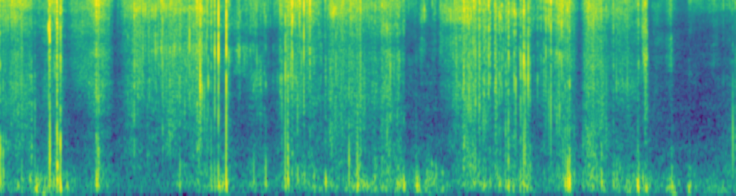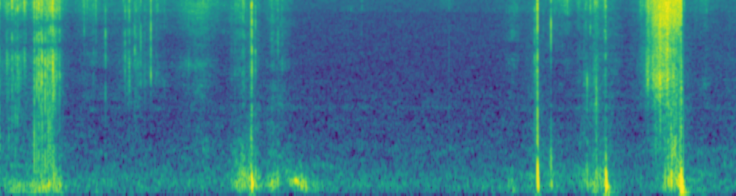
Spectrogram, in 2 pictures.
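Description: A small, light red feather, likely dyed, is held close and its vanes are rubbed and stroked between fingertips with short nails, making soft, bright crinkling and tearing-like rustles. The rustling is dense and continuous for the first several seconds, then thins into scattered short crinkles separated by near-silent pauses, ending with a few sharper bursts.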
